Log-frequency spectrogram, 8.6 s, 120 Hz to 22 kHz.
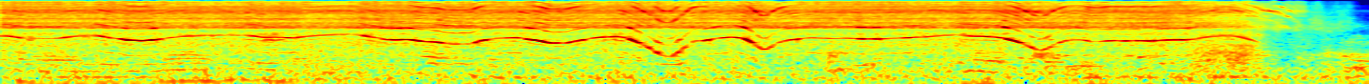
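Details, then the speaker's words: High-speed handpiece with diamond bur refining the margin of an all-ceramic crown preparation on tooth #9 (rounded shoulder), sanding carefully to avoid a lip; high-pitched drill whine dipping as the bur bites tooth. "we're going to refine that margin just a little bit you can do that by just bringing the tip of your diamond out and just carefully sanding that margin"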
